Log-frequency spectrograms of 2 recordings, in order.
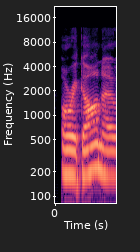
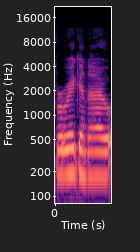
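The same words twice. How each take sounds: First: It is said with a British pronunciation. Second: It is said with an American pronunciation. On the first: The speaker calls it right. "we would be much appreciated in England if you said oregano" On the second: The speaker calls it wrong. "instead of"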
